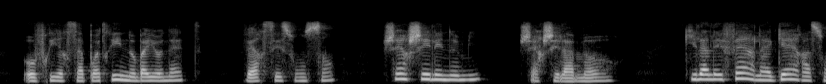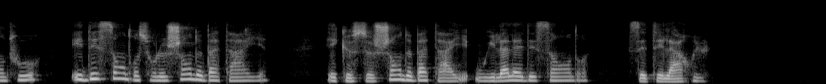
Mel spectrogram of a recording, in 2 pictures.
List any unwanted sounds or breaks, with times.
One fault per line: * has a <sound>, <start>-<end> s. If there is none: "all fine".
all fine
